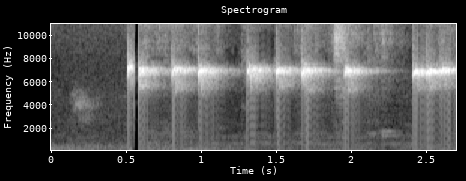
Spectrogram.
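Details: Hanging parrot singing for a training master track: after a sharp click, a rapid series of about eight piercing, high chirps follows, each note brief and evenly spaced, against a soft water background.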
